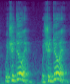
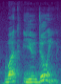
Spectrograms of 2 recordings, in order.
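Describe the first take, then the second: First: "What you doing" run together as whatchu doing; quick, linked "What you doing"; faster, informal. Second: Slow, separated "What you doing"; slow version. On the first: Teacher shows how natives say it, faster and contracted. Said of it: "eles falam mais rápido, né?". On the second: Teacher first shows students the dropped word, slowly. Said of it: "Só que eles falam mais rápido". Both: Shown as a demonstration.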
